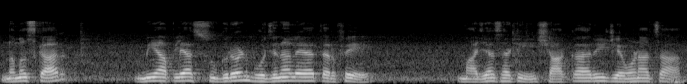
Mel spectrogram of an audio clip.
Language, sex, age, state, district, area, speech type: Marathi, male, 60+, Maharashtra, Mumbai Suburban, urban, spontaneous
